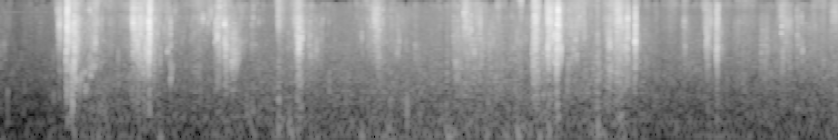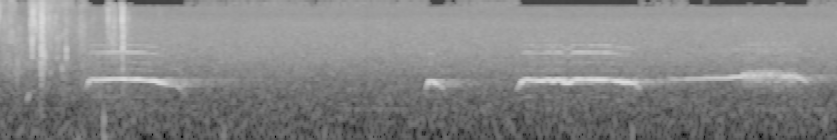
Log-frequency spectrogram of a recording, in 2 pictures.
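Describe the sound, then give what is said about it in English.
At least two tawny owls calling back and forth on a slope across a gill, several wavering hoots and sharp calls, after a run of crunching footsteps at the start. “Tawny owl, there's at least two of them, you can hear them calling on the slope the other side of the gill from us.”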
